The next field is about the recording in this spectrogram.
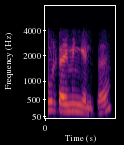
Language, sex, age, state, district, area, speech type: Telugu, male, 18-30, Andhra Pradesh, Srikakulam, rural, conversation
